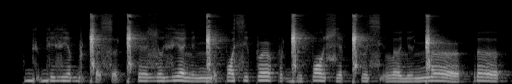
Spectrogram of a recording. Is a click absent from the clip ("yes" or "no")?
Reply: no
